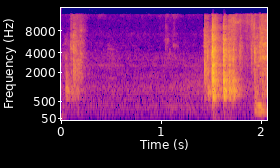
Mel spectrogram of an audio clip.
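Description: A quick cluster of sharp clicks and clinks about one and a half seconds in, from small bottles being picked up and handled on a craft table.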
